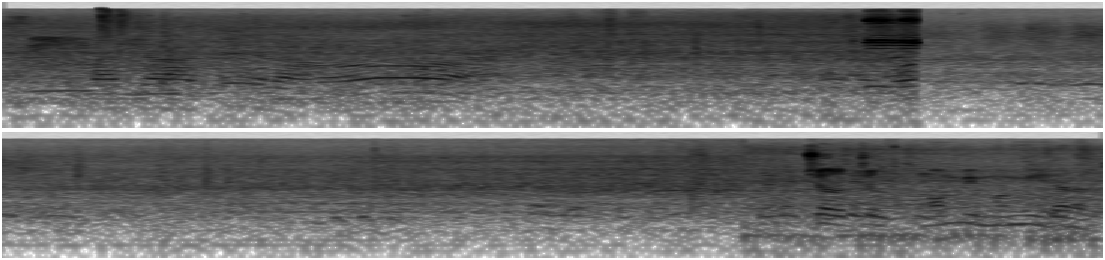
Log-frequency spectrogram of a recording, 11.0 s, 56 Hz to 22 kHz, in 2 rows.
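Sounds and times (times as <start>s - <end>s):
street noise: 0.0s - 11.0s.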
